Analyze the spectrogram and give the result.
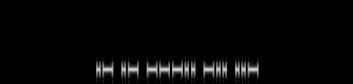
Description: Morse code, heard as a keyed tone, about 38 wpm, 700 Hz. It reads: AA8DU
